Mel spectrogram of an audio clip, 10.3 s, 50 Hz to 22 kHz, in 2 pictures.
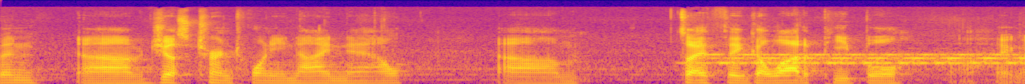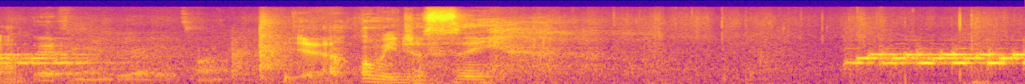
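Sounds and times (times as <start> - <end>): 
speech: 0.0 - 8.0
telephone ringing with electronic two-tone trill: 3.4 - 5.8, 9.4 - 10.2.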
